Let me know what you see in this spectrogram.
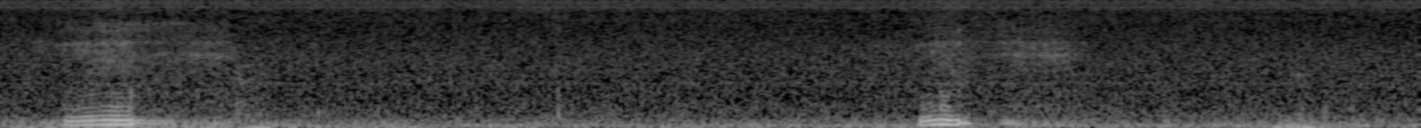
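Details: Two soft, low, rumbling snores a few seconds apart from a sleeping male cat, with quiet breathing in between; ordinary snoring.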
